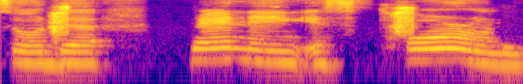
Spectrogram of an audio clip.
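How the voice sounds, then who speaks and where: Speaking fairly slowly, a woman with a medium-pitched voice talks in an Indonesian accent. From Bali, Indonesia. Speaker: digital entrepreneur. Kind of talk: live interview. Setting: live video stream. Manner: halting.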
